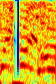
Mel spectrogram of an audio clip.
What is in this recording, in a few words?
get ready 8 bit pcm; space harrier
